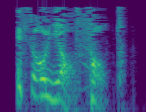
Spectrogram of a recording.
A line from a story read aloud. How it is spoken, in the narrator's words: Freya hissed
